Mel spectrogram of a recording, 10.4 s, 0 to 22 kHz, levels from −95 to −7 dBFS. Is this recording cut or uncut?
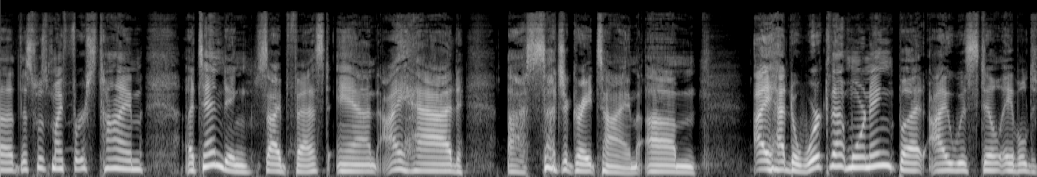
uncut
